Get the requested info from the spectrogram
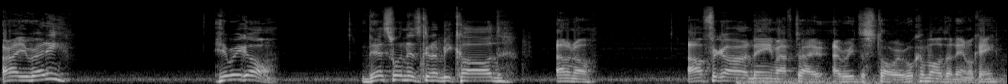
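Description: A middle-aged man hosting a livestream, chatting casually and reading a horror story in a drawn-out, theatrical way with pauses. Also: on the high side, fairly bright tone, a little hiss or hum. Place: indoor streaming setup. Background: music.

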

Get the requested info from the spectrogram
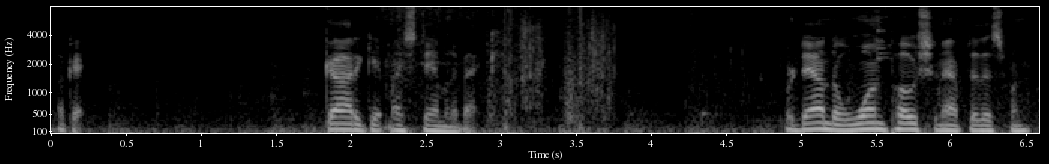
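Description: A man's voice: mid-range voice, fairly even intonation, moderate pace, background noise. A middle-aged man giving casual, reactive gameplay commentary, talking half to himself and half to the game. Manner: talks to himself and to the game, mild swearing. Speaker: let's play host.

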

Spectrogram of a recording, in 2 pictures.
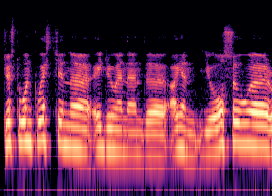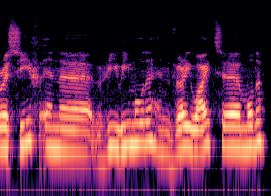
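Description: A man talking as an amateur radio operator in an unscripted exchange, with a hesitant, halting delivery. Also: a little high. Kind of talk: unscripted ham radio exchange with spelled call signs.

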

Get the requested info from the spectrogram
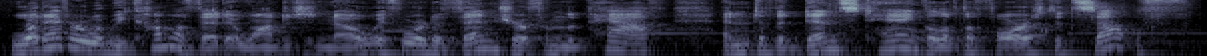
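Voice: mid-range voice, very animated, fairly quick, soft background music. A narrator giving a dramatic reading of a storybook. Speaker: narrator, reader.

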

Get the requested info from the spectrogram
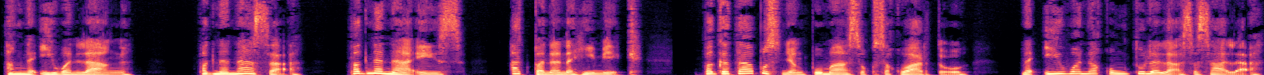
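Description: A woman playing a guilt-torn, longing middle-aged mother-in-law, narrating an audio drama in deliberate, emotive first-person phrases. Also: fairly low pitch, wildly swooping pitch, dry recording, clean studio sound, full character voice.

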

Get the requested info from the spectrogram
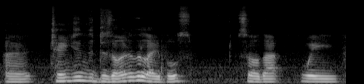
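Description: Shop owner, 30s, mellow warm voice, even explanatory delivery, camera mic. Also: male voice, medium pitch, normal speed. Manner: calm, explanatory, with many fillers. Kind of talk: on-site interview. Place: shop and community hall, indoors.

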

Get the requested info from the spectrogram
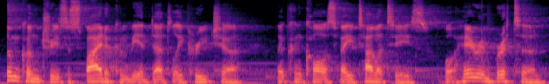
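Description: Male narrator, lowish pitch, scripted documentary read over faint music. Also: normal speed.

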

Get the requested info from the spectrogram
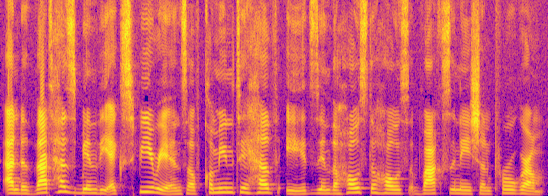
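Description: A woman's voice: mid-range voice, moderate pace. A woman with a Jamaican accent narrating a scripted news report.

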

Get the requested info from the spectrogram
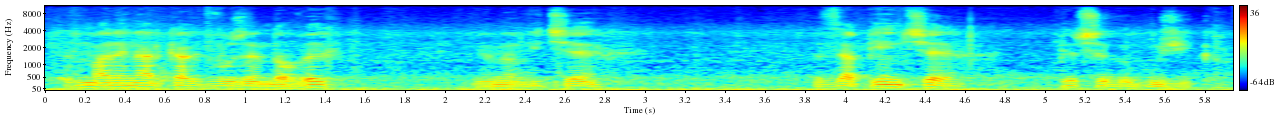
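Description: Low-voiced man in a noisy vlog. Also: moderate pace. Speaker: vlog subject, MMA fighter. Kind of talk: casual vlog chat to camera. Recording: noisy on-location vlog audio.

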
